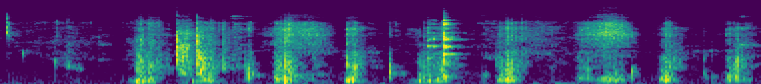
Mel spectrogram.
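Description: A person chewing and crunching food close to a clip-on microphone, in irregular bursts. A short metallic clink, a fork on a plate, sounds about three seconds in.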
